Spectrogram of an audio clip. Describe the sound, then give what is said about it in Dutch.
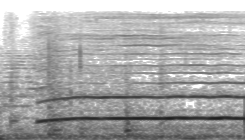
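A rock song opens with one long, sustained note that slides up slightly and then holds steady and clear over a faint low rumble, with no one talking. “En dat ligt aan het begin van het nummer.”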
